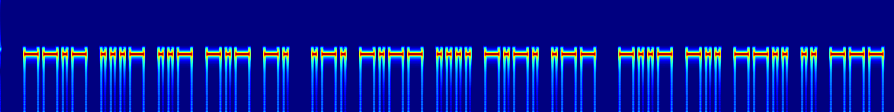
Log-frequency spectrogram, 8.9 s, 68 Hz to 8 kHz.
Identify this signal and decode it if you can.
Morse code, heard as a keyed tone, about 25 wpm, 800 Hz. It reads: QVUKN RYHCW XDZIO
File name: Morse / ltr-25wpm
